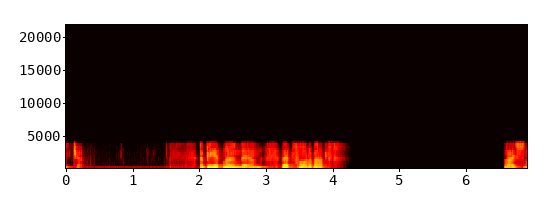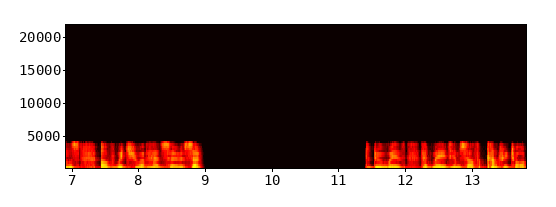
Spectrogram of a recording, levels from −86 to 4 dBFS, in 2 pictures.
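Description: Call audio, band-limited with nothing above 4 kHz, which fits a 64 kbps G.711 A-law call path. Just before 4 s, three brief smears or wobbles fall at 3.80–3.86 s, 3.90–3.94 s and 3.98–4.01 s. This is short concealed packet loss: about 40, 20 and 20 ms of audio failed to arrive in time, and the receiver extended the preceding sound to patch each gap before blending back. Right after, from 4.03 to 6.59 s, the last sound is stretched and fades out, giving way to roughly 2.3 s of silence, and a second gap from 8.91 to 11.42 s goes silent for about 2.4 s. Each time the audio resumes with about 2.5 s missing. The likely cause is a long network dropout, where concealment runs out and nothing is played.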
